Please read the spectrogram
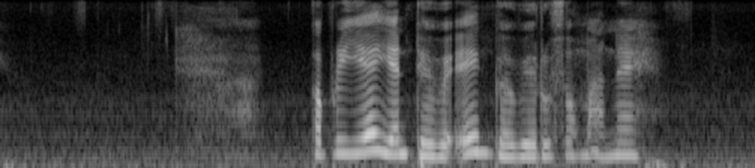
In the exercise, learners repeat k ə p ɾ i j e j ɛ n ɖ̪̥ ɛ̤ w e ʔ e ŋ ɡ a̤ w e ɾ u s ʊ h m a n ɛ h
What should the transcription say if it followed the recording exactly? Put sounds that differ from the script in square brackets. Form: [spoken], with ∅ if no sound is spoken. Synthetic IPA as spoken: k ə p ɾ i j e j ɛ n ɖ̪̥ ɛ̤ w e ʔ e ŋ ɡ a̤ w e ɾ u s ʊ h m a n ɛ h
